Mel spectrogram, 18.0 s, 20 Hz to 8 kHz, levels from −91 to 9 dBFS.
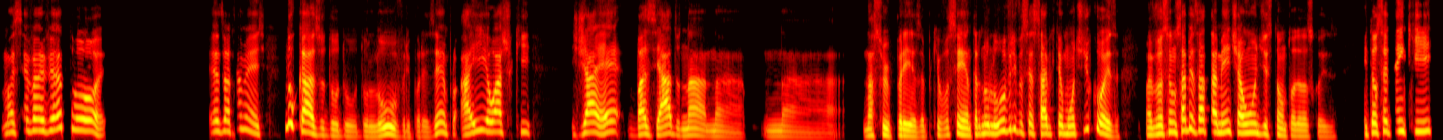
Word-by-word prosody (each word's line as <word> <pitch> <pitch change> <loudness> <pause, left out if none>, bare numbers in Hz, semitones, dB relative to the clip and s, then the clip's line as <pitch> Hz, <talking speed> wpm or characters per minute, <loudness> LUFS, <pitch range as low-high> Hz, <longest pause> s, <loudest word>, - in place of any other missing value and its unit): mas 195 +1 -6
você 235 - -10
vai 235 0 +2
ver 245 +4 0
a 295 - 0
torre. 230 - +2 1.3
Exatamente. 220 - -4 0.2
No 375 +3 +4
caso 185 - +4
do 130 -1 -6
do 115 -2 -10
do 110 +2 -11
Louvre, 115 0 +1
por 110 0 -15
exemplo, 170 - -5
aí 190 +10 -1
eu 215 -2 +3
acho 210 -2 0
que 205 -3 -10 0.5
já 195 +8 +3
é 210 +6 +1
baseado 155 +1 +2
na 135 -1 -2
na 110 -5 -12 0.2
na 100 -5 -14 0.3
na 135 +2 -2
surpresa, 125 -4 +1
porque 120 +6 -9
você 150 +6 -1
entra 150 +1 +2
no 180 - +3
Louvre 210 +9 +3
e - - -4
você 195 -4 -4
sabe 170 0 +2
que 160 - -31
tem 180 - +2
um - - -2
monte 170 0 0
de 275 +2 -5
coisa, 140 - +2 0.3
mas 150 0 0
você 170 +3 +2
não 205 - +1
sabe 235 +7 +2
exatamente 215 -3 +2
aonde 185 -2 +4
estão 145 -4 -3
todas 125 -1 -3
as 120 -2 -7
coisas. 110 -2 -13 0.4
Então 195 +5 +2
você 220 +3 -1
tem 225 +5 0
que 220 - -6
ir 230 - -7
165 Hz, 185 wpm, -22 LUFS, 125-210 Hz, 1.3 s, No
